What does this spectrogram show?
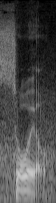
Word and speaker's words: soil: But this is soil. Pronunciation. Soil. You have the oi sound followed by the dark L. Soil. There's an extra sound there.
